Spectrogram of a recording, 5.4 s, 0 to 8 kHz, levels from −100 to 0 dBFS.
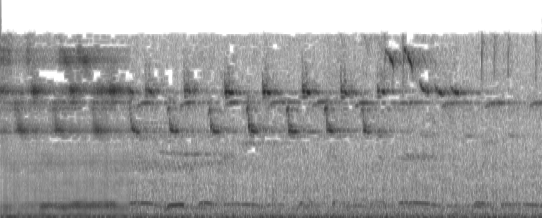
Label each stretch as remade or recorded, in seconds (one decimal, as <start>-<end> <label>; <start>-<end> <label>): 0.0-1.3 remade; 1.3-5.4 recorded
